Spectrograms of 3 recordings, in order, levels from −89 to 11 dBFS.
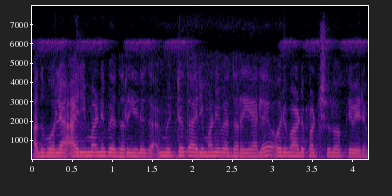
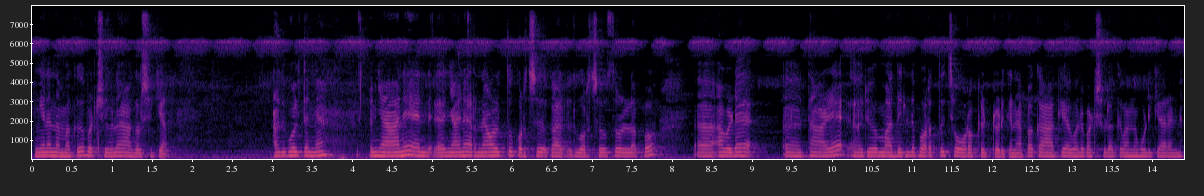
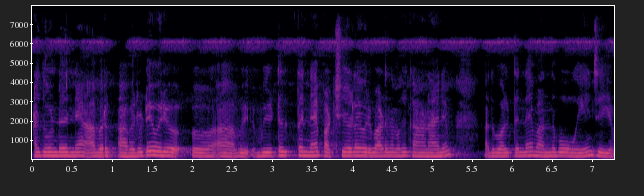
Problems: constant background noise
